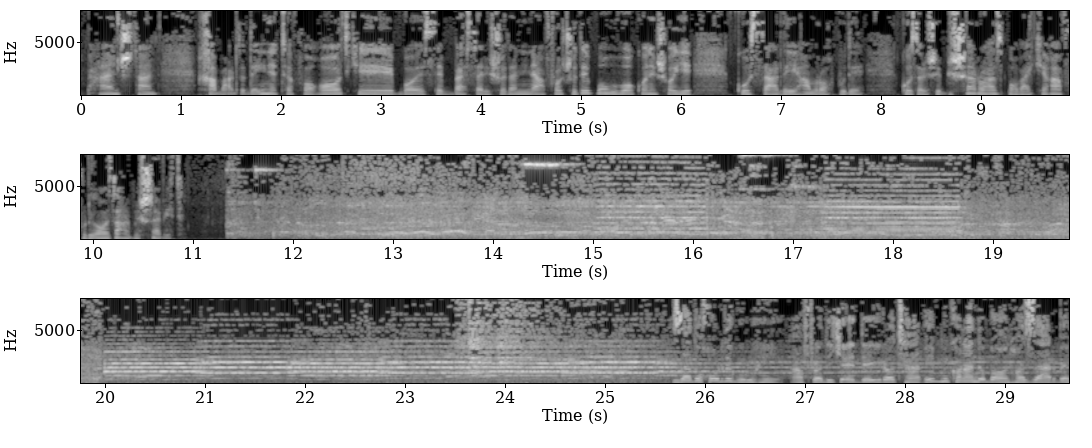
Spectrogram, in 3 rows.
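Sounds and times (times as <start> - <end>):
speech: 0.2 - 11.5, 25.8 - 29.6
emergency and police sirens: 11.4 - 29.6.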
